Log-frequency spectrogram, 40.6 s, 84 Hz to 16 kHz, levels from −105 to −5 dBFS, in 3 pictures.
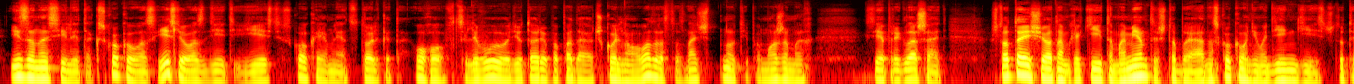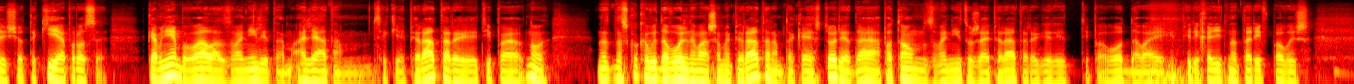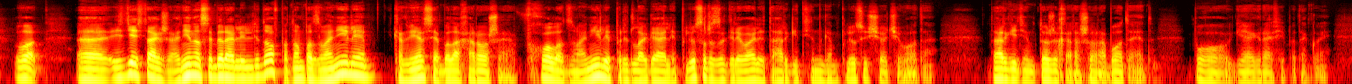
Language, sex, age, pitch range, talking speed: Russian, male, 10-29, 95-115 Hz, 160 wpm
